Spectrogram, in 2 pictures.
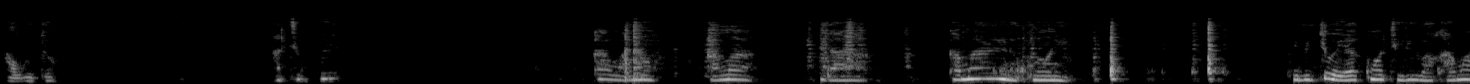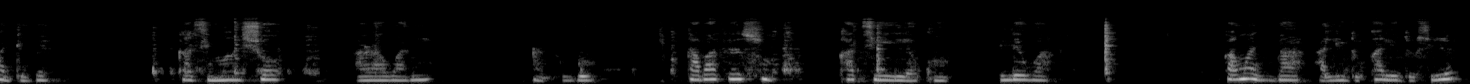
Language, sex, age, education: Yoruba, female, 15-29, tertiary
